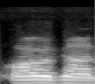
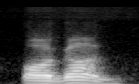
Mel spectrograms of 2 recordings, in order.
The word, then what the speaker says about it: Oregon: Sue says we're saying Oregon wrong. The proper way to pronounce it is Oregon. Ah, like what you shoot. Oregon, not Oregon.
